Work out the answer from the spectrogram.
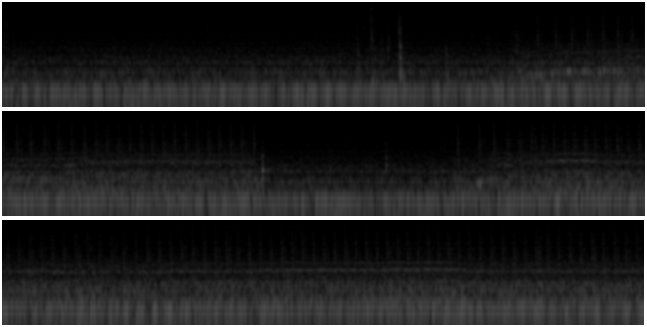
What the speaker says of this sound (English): And now sew down the other side.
